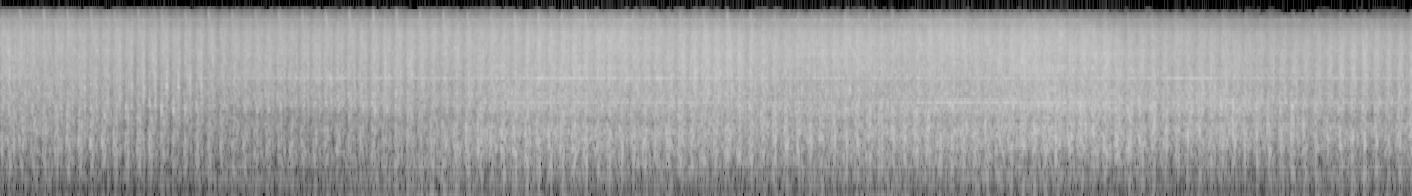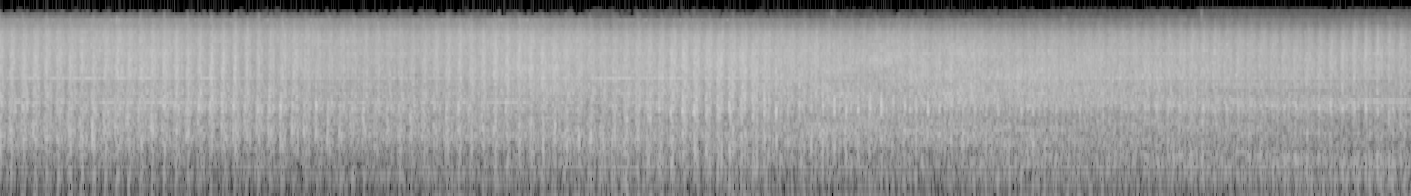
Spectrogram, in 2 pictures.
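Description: Kaman K-MAX helicopter's intermeshing twin rotors beating in a loud, rapid, steady chop, with a thin steady whine from its turboshaft engine running underneath.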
